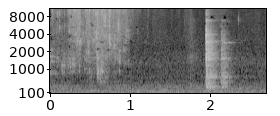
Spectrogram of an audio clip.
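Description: A glass of water is poured into a pan of layered mutton rosh, a Balochistan dish with salt and garlic cloves, making a short splashing burst near the end after quieter kitchen rustling.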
